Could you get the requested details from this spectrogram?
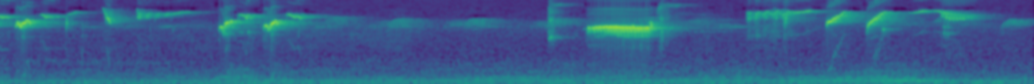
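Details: Orange-headed thrush singing varied contest-style song with mimicked phrases. High, sharp whistled slurs and quick downswept notes come in bursts, with one longer, loud, steady whistle midway, over a low background hum.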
